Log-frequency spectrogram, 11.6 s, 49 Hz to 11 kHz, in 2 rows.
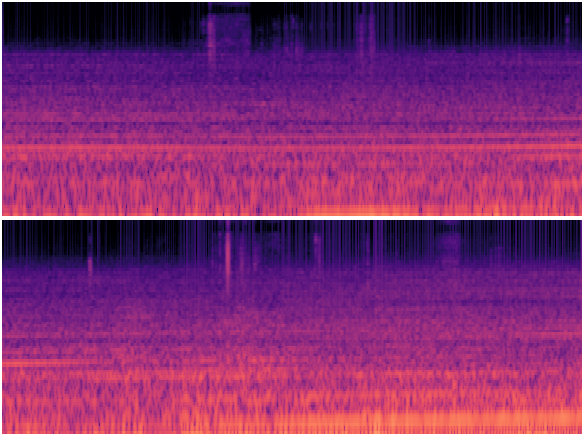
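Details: Audi A4 B8 Avant: deep, steady droning rumble under the car that swells with road speed, a worn wheel bearing, later replaced with an FAG wheel bearing repair set.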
